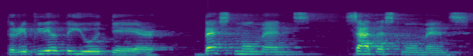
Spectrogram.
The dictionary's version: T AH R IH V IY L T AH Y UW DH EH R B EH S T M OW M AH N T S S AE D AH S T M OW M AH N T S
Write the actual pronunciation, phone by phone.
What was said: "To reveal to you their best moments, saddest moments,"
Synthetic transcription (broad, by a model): T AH R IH P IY L T AH Y UW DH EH R B EH S T M OW M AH N T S S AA D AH S T M OW M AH N T S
